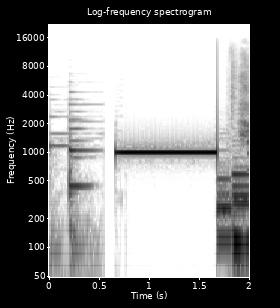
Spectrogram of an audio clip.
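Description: A few last keyboard notes of intro music, a brief gap, then a steady single-pitched electronic beep held for about a second, cut off as music with a beat comes in near the end.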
